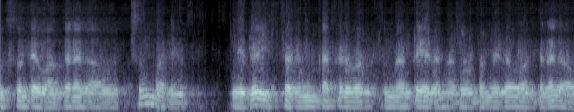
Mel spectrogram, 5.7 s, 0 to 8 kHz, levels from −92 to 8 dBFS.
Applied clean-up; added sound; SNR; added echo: neural separator model SepFormer DNS4.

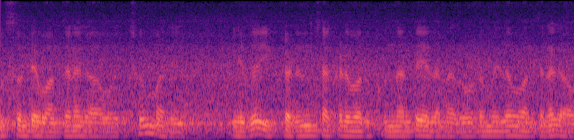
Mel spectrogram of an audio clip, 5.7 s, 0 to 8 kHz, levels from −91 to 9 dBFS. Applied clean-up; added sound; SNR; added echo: none; none; none; none.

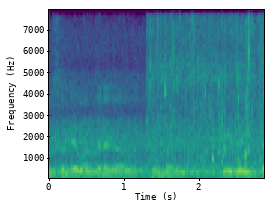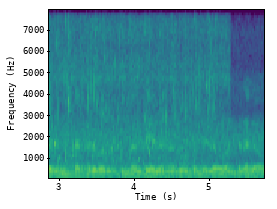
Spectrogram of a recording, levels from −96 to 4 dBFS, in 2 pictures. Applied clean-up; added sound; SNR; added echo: none; Cricket / Water; 9 dB; reverberation time 2.4 s.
